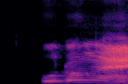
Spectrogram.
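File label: "kurungan", Malay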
